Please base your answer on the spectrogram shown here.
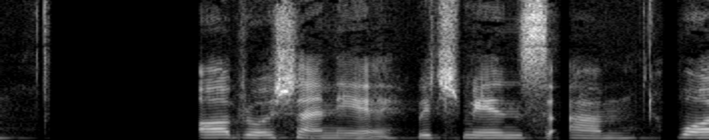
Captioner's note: speaking Farsi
